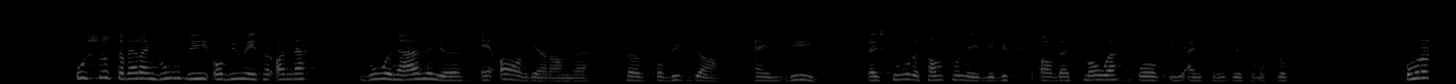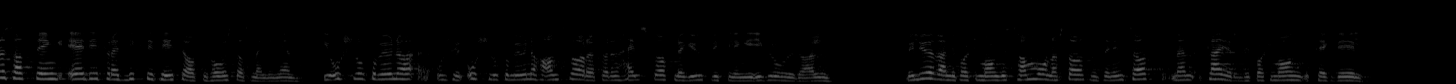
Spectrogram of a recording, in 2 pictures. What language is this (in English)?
Norwegian Nynorsk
